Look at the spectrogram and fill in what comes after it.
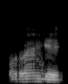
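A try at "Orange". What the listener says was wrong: ഒറാങ്ങേ. NG വരുമ്പോ ngോയാ. മലയാളത്തിലെ ngോ ഇല്ലേ? ഒറാങ്ങേ.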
